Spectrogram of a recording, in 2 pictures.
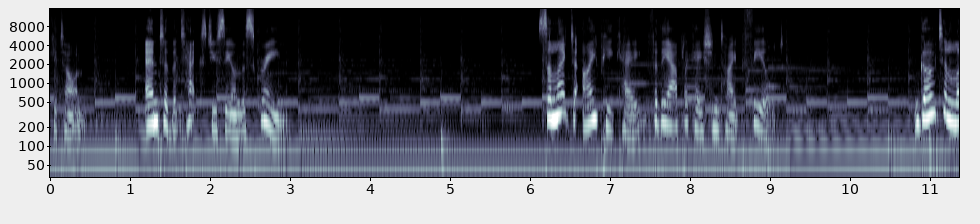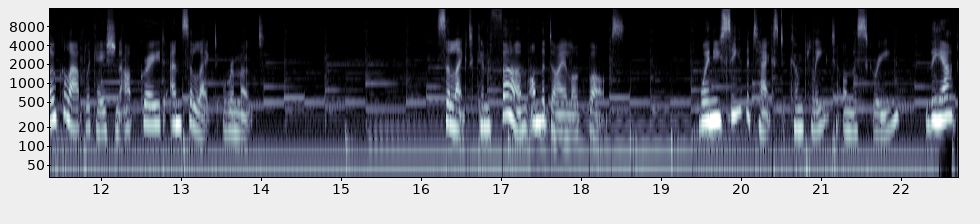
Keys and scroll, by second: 0.2 Down, 1.1 Return, 2.9 Down, 3.2 Return, 3.6 Right, 3.8 Return, 4.2 Left, 4.7 Return, 5.0 Left, 5.3 Up, 5.6 Return, 5.9 Return, 6.6 Down, 8.6 Return, 10.5 Up, 13.4 Return, 17.0 Right, 17.8 Return.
